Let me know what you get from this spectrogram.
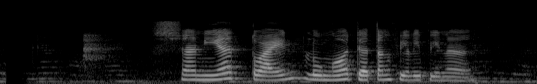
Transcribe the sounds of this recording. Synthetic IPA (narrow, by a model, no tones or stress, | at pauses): saniat̪waɪnluŋɔɖ̥a̤t̪əŋfilipina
